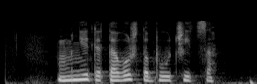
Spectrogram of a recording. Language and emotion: Russian, neutral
